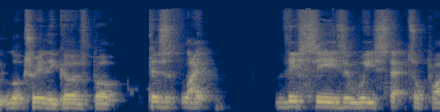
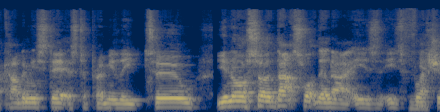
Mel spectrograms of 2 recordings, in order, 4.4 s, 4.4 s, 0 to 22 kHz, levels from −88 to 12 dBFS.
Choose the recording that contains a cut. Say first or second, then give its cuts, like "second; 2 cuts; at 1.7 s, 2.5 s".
second; 2 cuts; at 2.1 s, 3.3 s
